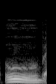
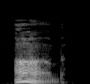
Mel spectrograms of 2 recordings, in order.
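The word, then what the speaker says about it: Ubbe: In accidental reciprocity, Walt kept mispronouncing Oob as Ub.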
